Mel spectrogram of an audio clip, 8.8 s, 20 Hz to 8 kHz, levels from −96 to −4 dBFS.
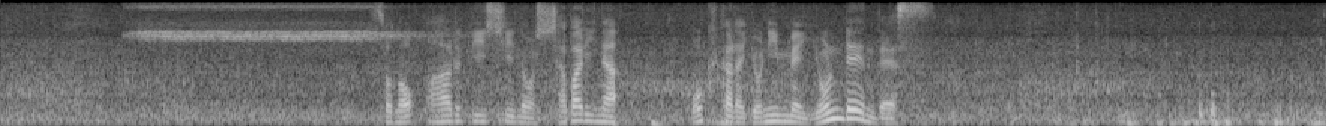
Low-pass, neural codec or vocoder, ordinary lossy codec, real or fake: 7.2 kHz; none; none; real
